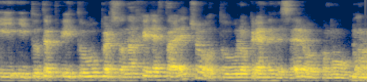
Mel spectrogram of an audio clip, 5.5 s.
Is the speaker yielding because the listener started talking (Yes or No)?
Yes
